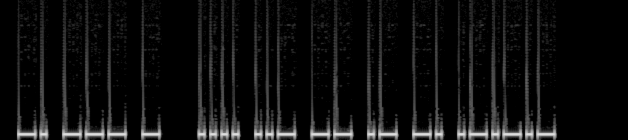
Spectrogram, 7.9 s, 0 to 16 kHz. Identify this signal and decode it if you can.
Morse code, heard as a keyed tone, about 17 wpm, 700 Hz. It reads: NOT HUMAN.
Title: Sentences from Top 1000 Words - Review Part 3 - 17wpm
